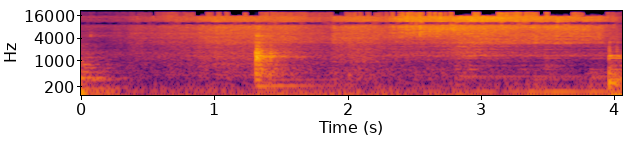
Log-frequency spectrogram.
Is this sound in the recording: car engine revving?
no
